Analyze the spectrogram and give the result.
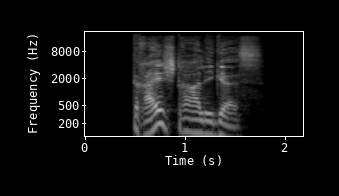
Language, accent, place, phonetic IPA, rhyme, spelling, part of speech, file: German, Germany, Berlin, [ˈdʁaɪ̯ˌʃtʁaːlɪɡəs], -aɪ̯ʃtʁaːlɪɡəs, dreistrahliges, adjective, De-dreistrahliges.ogg
- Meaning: strong/mixed nominative/accusative neuter singular of dreistrahlig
